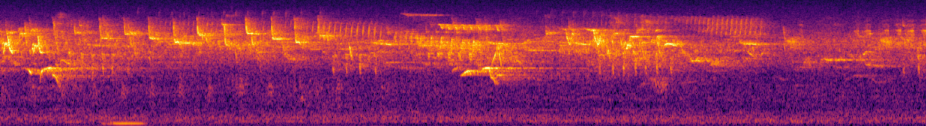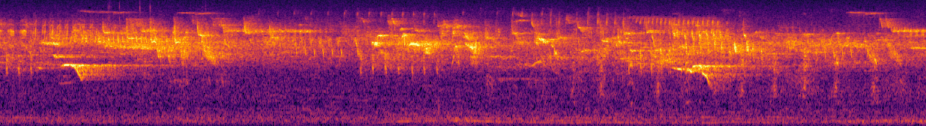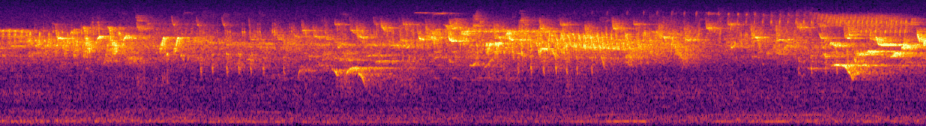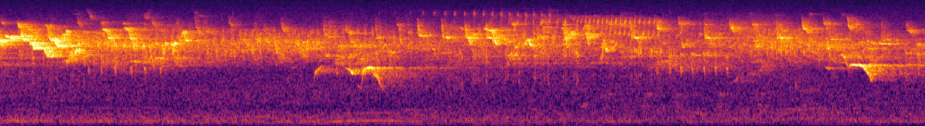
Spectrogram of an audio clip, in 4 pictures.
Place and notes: Sudeikiai, Lithuania, at Alausas lake
birds and everything at the lake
